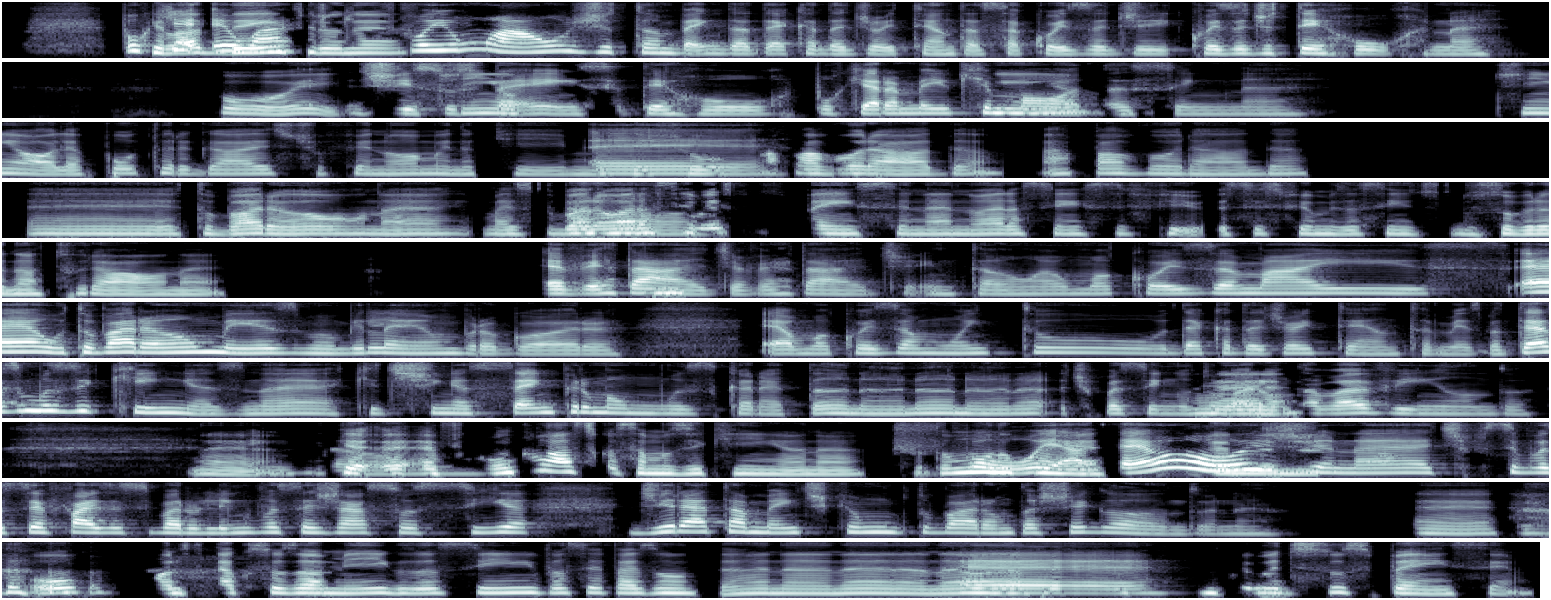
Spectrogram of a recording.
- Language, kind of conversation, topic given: Portuguese, podcast, Me conta, qual série é seu refúgio quando tudo aperta?
- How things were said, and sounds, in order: other background noise; singing: "tana nan nan"; laugh; singing: "tan nan nan nan"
